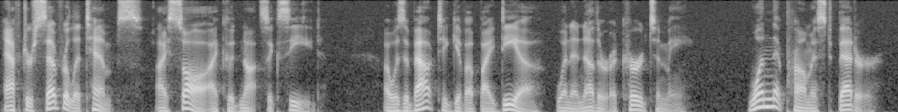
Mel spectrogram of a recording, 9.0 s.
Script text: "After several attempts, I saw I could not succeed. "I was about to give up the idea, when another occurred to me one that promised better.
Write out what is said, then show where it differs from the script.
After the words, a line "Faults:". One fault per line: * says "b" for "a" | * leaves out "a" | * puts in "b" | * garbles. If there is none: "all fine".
"After several attempts, I saw I could not succeed. "I was about to give up idea, when another occurred to me one that promised better.
Faults:
* leaves out "the"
